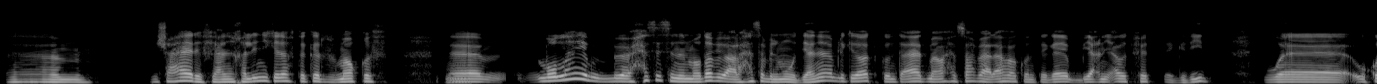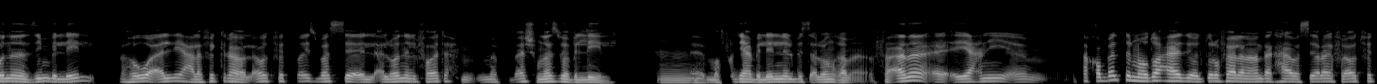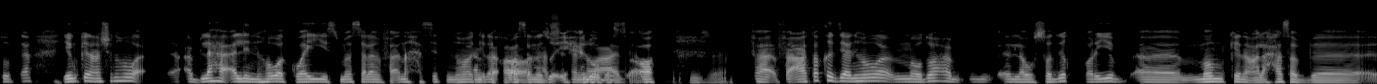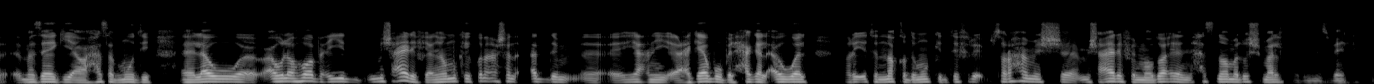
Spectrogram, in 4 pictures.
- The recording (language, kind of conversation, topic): Arabic, advice, إزاي أتعامل مع النقد من غير ما أحس إني أقل قيمة؟
- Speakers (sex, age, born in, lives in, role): male, 20-24, Egypt, Egypt, advisor; male, 20-24, Egypt, Italy, user
- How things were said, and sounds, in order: in English: "الmood"; in English: "outfit"; in English: "الoutfit"; in English: "الoutfit؟"; unintelligible speech; in English: "مودي"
